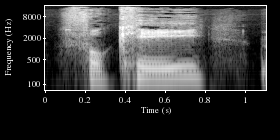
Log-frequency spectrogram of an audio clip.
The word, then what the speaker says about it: Fuck: Det udtales så bare Fouquet, men øh, hvis man tjekker ham på Facebook, så hedder han altså fuck.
